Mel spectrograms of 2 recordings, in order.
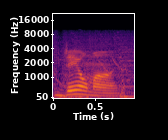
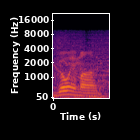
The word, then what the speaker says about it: Goemon: For the longest time, I've always pronounced it Geomon. And to me, that is what it's supposed to be, even though it's Goemon.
